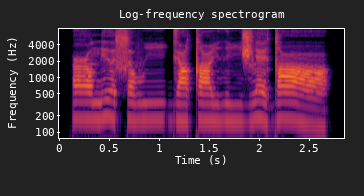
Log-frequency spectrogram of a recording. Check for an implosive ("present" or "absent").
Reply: absent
